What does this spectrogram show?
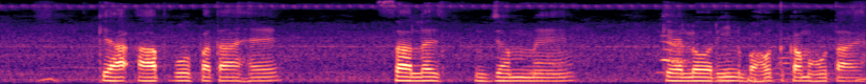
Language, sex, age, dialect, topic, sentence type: Hindi, male, 31-35, Kanauji Braj Bhasha, agriculture, statement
